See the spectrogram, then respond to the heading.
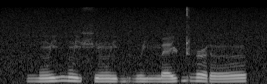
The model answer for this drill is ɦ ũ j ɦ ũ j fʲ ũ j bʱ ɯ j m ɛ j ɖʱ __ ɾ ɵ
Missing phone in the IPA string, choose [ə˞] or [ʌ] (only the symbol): ə˞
